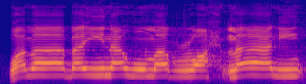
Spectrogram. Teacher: میم پر کھڑا زبر ایک الف کھینچ کر ادا کریں گے، نون کے نیچے زیر ہے، اس کو نہیں کھینچنا۔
